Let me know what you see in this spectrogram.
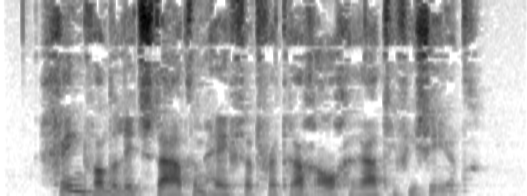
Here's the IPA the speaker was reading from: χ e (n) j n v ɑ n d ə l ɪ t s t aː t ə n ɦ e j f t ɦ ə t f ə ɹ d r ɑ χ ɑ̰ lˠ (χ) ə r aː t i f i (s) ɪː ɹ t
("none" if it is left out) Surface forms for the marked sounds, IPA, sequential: none, χ, s

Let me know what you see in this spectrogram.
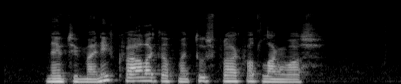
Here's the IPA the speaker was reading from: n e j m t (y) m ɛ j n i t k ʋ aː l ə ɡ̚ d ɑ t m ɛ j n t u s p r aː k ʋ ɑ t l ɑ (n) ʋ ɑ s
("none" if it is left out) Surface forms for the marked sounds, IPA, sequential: y, ŋ

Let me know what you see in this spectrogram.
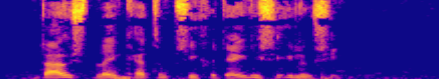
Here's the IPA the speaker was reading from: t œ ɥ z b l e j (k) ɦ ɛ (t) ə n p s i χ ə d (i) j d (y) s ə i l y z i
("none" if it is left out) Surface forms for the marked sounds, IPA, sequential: k, t, e, i

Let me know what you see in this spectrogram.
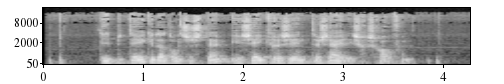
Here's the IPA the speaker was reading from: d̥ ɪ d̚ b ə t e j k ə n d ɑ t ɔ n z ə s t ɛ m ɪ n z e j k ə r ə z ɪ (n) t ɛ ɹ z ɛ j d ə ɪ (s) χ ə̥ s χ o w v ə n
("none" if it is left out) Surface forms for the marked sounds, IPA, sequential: n, s

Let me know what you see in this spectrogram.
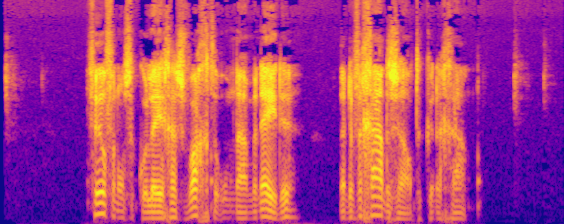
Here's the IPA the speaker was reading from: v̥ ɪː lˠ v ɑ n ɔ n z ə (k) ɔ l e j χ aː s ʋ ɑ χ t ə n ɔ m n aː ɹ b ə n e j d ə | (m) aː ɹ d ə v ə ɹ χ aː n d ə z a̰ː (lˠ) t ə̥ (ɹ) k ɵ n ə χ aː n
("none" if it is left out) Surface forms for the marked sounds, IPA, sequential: k, n, lˠ, none

